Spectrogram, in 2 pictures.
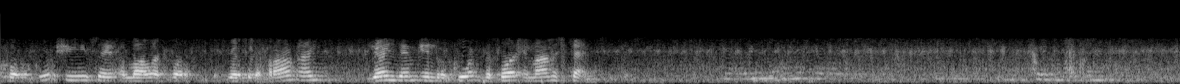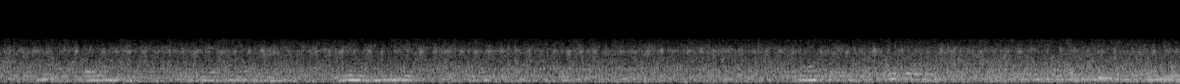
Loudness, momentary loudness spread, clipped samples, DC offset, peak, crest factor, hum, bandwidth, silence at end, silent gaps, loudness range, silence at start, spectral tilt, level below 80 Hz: -20 LUFS; 18 LU; under 0.1%; under 0.1%; 0 dBFS; 20 dB; none; 3.5 kHz; 0 s; none; 14 LU; 0 s; -12 dB/octave; -54 dBFS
